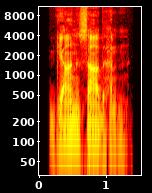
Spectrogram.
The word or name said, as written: ज्ञान-साधन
